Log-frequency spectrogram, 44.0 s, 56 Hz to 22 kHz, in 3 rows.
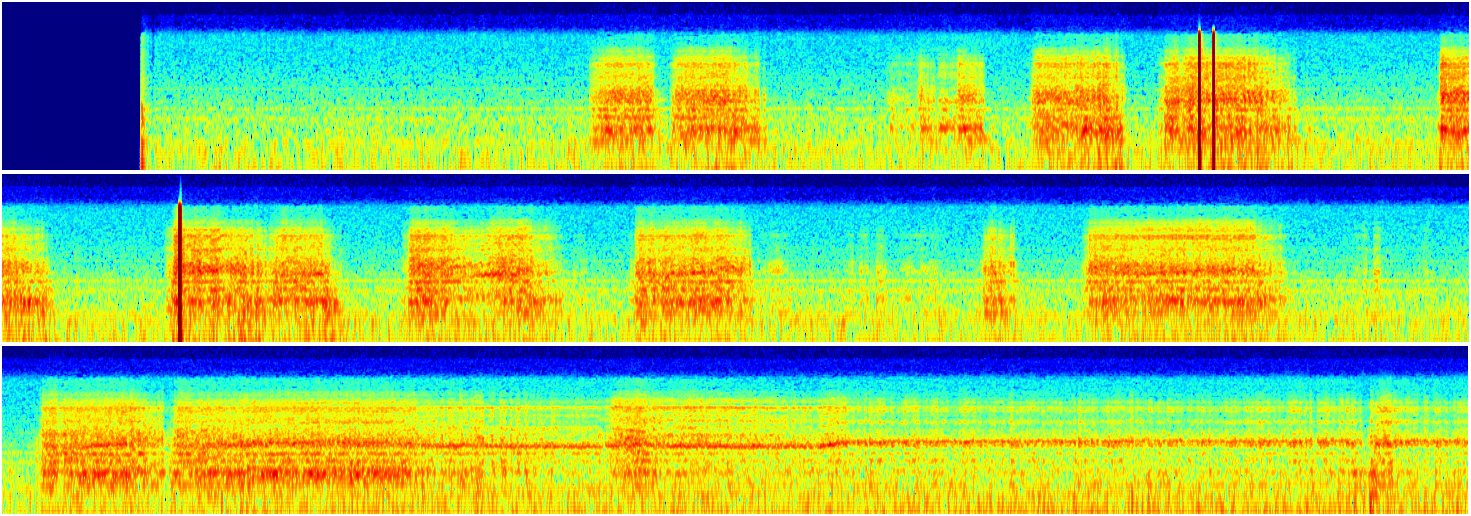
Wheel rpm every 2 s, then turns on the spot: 30, 0, 0, 50, 10, 40, 30, 20, 60, 80, 70, 20, 20, 120, 0, 100, 160, 160, 160, 190, 200, 200.
20-24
